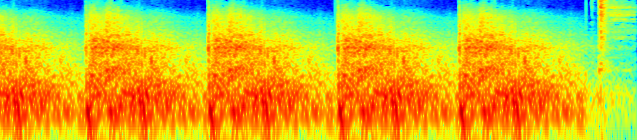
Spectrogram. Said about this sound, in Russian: Дальше Александр стрелял, как ковбой из американского вестерна, двумя руками держа револьвер и одновременно взводя курок.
